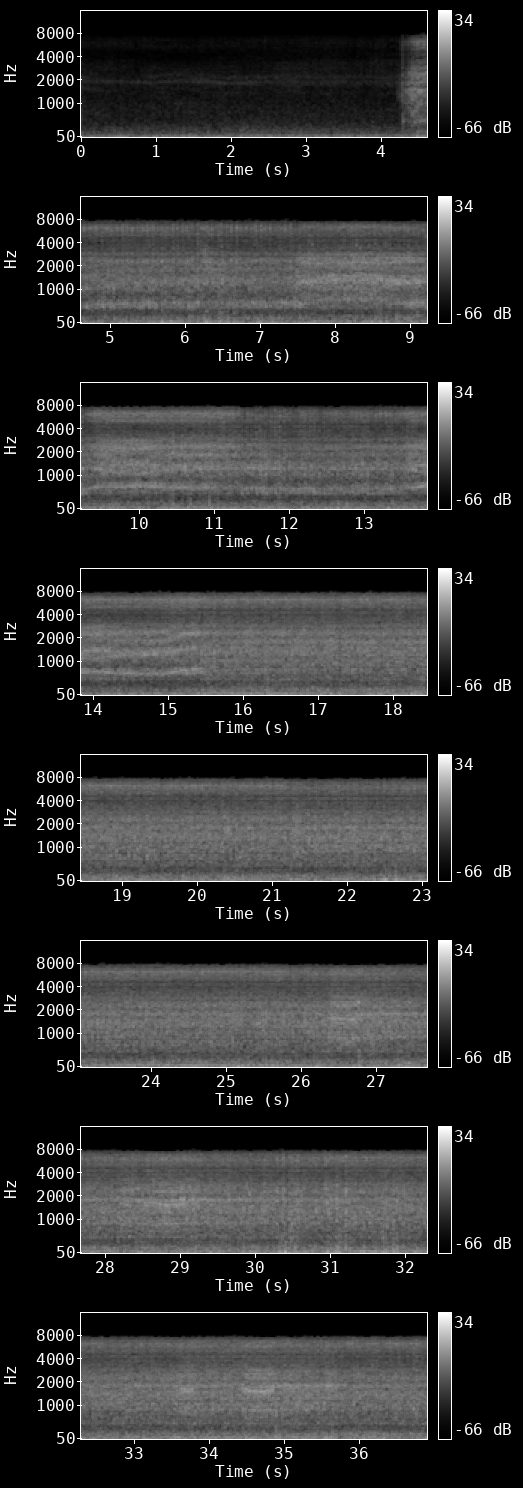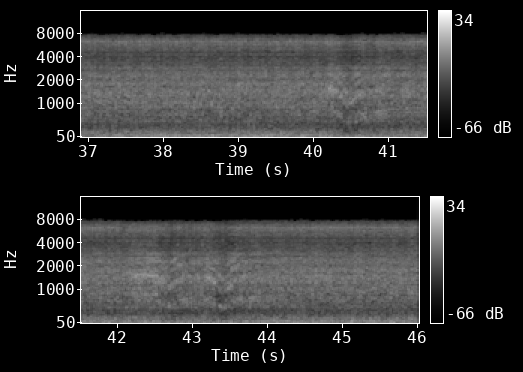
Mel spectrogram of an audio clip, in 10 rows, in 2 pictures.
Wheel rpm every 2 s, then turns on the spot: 0, 0, 50, 160, 160, 160, 160, 160, 220, 240, 230, 230, 230, 230, 230, 230, 230, 230, 230, 230, 190, 200, 200.
none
